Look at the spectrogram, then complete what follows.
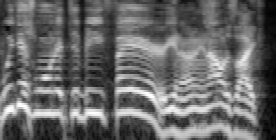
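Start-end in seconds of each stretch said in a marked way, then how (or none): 0.0-1.7 high, slow mock of his pleading; mock naive racer. Teller repeats the racer's line, high mock voice. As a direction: draw it out like a naive kid. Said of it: "he kept saying".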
